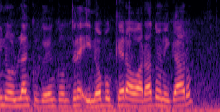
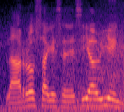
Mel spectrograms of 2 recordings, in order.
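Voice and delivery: usual speaking voice

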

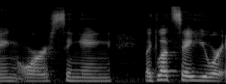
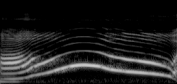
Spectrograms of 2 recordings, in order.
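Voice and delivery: high, loud sliding oh; high siren oh; 14 dB louder than usual. Shown as a demonstration. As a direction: slide up into head voice. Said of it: "So, like".

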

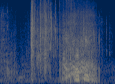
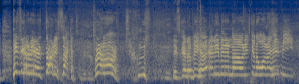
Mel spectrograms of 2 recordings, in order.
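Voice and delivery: mock panic; 8 semitones higher, 4 dB louder than usual. Real, not acted. Enemy about to arrive, panic.

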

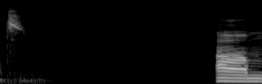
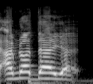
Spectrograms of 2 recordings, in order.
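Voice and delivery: much louder and higher, exasperated; loud snap; 6 semitones higher, 15 dB louder than usual. Real, not acted. Streamer yells at chat nagging about the bow tie, loud and exasperated. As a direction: shout back: I'm not there yet.

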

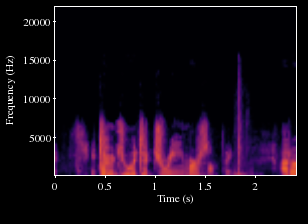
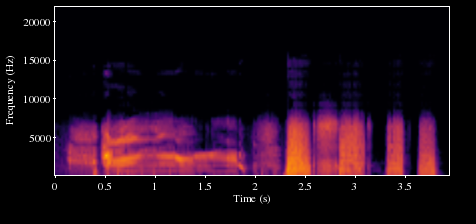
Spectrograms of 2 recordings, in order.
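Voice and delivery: a sudden, loud burst of laughter; 12 semitones lower, 6 dB louder than usual. Real, not acted. Laughs at failed bridge.

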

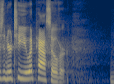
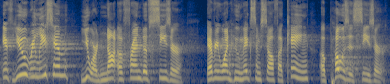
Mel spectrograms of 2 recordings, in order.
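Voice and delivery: crowd crying out. Acted. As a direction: warn him with mild outcry.

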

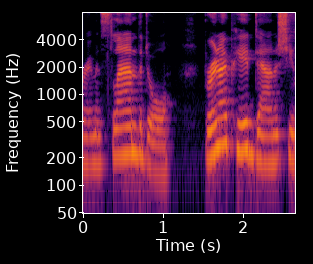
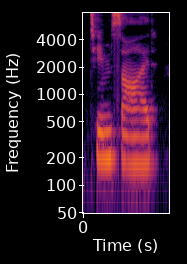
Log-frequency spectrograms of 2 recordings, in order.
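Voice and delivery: ordinary delivery, nothing marked

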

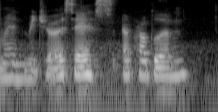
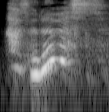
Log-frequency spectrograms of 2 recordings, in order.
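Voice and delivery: high, louder mock-nervous squeal; retold nervousness; 8 semitones higher, 6 dB louder than usual. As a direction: act out nerves close to tears, pitched high. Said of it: "nearly started crying".

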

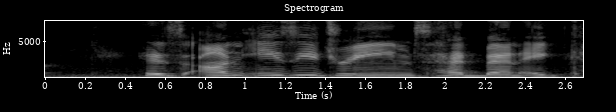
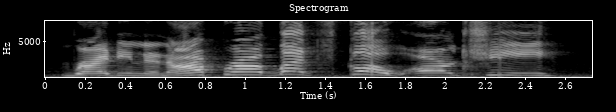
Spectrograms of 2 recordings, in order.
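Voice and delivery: loud, fast, higher bark through the door; impatient shout; 5 semitones higher, 10 dB louder than usual. A narrator's reading. First mate shouts through the bathroom door, impatient and loud. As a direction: yell to hurry him out.

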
